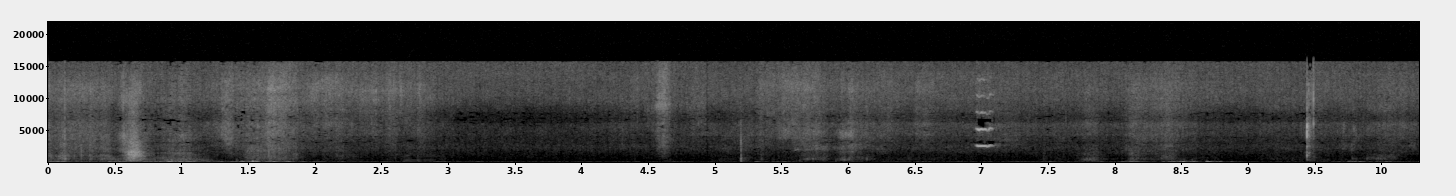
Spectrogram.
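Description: Faint handling noise of a hand-held phone camera being turned: rustling and low bumps over the first two seconds, then a quiet outdoor background with a few scattered clicks. A single short high chirp sounds about seven seconds in, and a few low bumps come near the end.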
